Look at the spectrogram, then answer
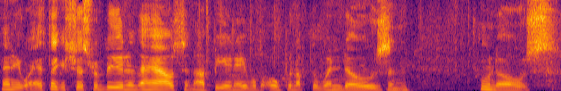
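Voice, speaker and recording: An older woman with a slightly hoarse voice from a cold, chatting at home into her phone in a meandering way, with many ums. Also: fairly low pitch, steady tone, fairly quick, a little hiss or hum. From United States. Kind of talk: casual chat. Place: at home indoors.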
